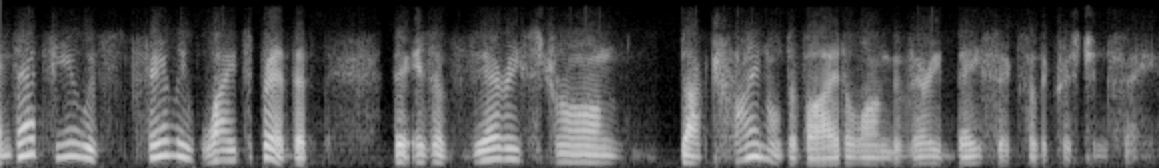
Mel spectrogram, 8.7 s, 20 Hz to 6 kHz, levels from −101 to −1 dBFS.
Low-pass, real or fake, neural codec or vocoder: 5.4 kHz; real; none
